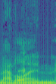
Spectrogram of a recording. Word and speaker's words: Madeleine: His Madeleine. Is that how you pronounce that? Madeleine? – Madeleine.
